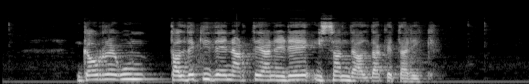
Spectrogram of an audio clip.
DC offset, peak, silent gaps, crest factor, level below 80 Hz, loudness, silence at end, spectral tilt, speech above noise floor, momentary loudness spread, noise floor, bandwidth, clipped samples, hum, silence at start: under 0.1%; 0 dBFS; none; 14 dB; -56 dBFS; -13 LUFS; 0.95 s; -3.5 dB/octave; 33 dB; 8 LU; -46 dBFS; 9.4 kHz; under 0.1%; none; 0.75 s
